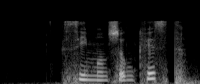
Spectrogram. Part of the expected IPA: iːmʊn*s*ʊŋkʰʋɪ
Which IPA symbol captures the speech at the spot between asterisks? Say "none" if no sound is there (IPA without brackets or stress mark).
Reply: s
